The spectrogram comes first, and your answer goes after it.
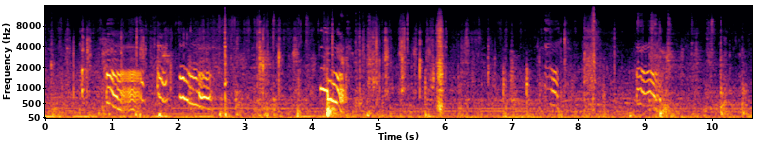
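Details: Dachshund puppies from a litter born 5 February 2013 in Itapetininga, São Paulo, Brazil, giving high, wavering squeaky whines in short bursts, some rising and falling sharply, with indoor rustling and a murmur of voices behind.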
